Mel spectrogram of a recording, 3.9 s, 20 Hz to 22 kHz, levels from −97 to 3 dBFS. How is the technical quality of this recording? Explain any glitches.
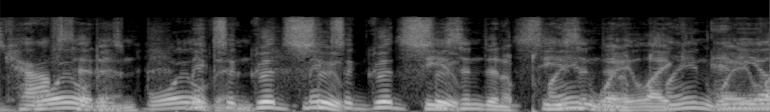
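The recording has one clear fault running through the whole clip: a doubled audio track. Every sound is heard twice, with a full-band copy trailing the original by about half a second at roughly the same level. The copy carries no decay or room colouring, which points to a likely cause of the signal being captured a second time along a slower path, or of two copies left misaligned in an edit. On a waveform, each burst of energy has an almost identical twin about half a second later. A spectrogram shows the same harmonic pattern stamped twice, evenly offset along the time axis.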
